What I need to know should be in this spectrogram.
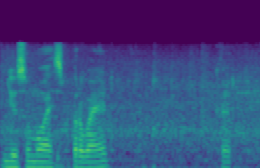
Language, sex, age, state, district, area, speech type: Kashmiri, male, 18-30, Jammu and Kashmir, Baramulla, rural, spontaneous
